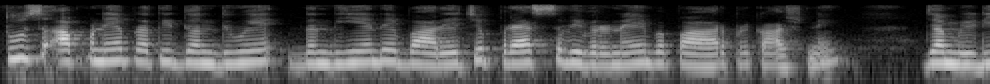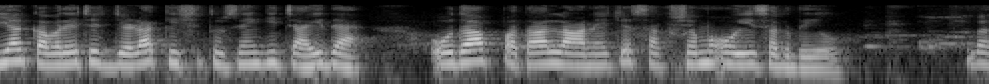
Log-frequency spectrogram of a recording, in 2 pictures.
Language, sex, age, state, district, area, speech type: Dogri, female, 30-45, Jammu and Kashmir, Reasi, rural, read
